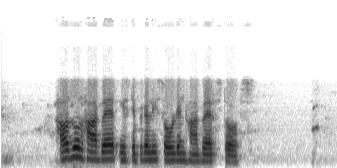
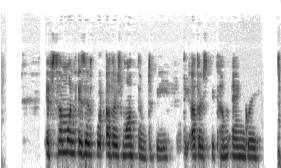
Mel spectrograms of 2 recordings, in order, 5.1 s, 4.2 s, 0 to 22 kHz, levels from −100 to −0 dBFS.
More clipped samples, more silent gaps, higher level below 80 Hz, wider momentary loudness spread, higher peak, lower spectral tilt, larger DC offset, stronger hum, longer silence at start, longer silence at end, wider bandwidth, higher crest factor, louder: neither; second, none vs 3.98-4.16 s; second, -64 dBFS vs -58 dBFS; about the same, 9 LU vs 11 LU; about the same, -2 dBFS vs 0 dBFS; first, -11.5 dB/octave vs -4 dB/octave; neither; neither; first, 0.85 s vs 0.7 s; first, 0.3 s vs 0 s; second, 3.9 kHz vs 7.4 kHz; about the same, 16 dB vs 18 dB; about the same, -18 LUFS vs -17 LUFS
